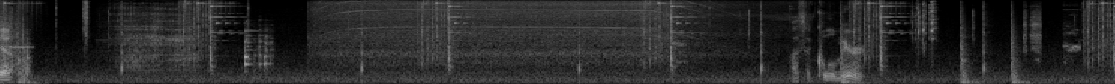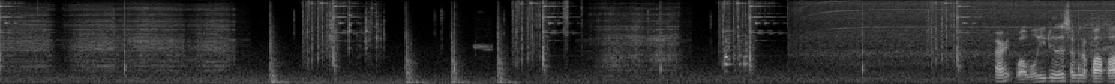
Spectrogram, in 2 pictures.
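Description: Game interface sounds click and chime as parts are repaired.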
